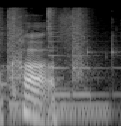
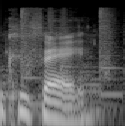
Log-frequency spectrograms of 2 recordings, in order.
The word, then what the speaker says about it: Cuff: How do you say his name again? – Oh, Cuff. – Cuff. – Yeah. – Oh, that's cool. Why did everyone call him Cuffé? – Well, it's kind of spelled like that. – Yeah. – So it's just that simple, Cuff? – Yeah.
